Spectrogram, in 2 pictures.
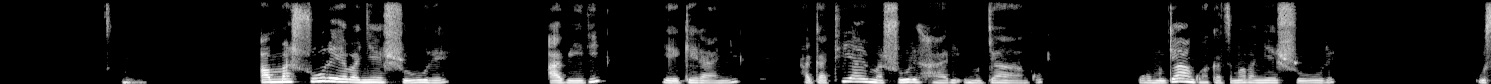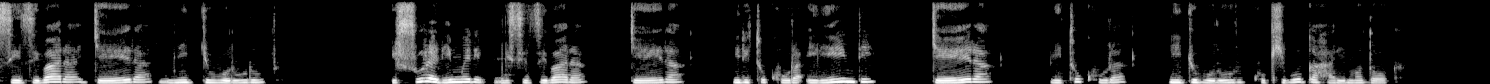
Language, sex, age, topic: Rundi, female, 25-35, education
